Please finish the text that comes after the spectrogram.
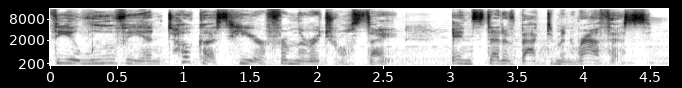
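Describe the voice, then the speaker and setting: Woman playing an earnest fantasy scout, mid-pitched voice. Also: normal speed, music in the background, close to an everyday voice. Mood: alert, practical. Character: earnest, concerned dwarven woman scout, friendly adventurer. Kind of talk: fantasy video game acting.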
